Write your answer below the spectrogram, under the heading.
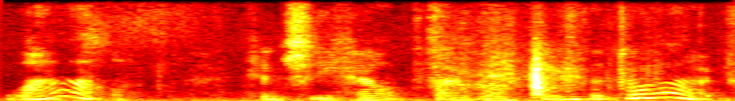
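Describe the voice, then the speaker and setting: A woman reads a picture book aloud to children with lively, swinging intonation and an unhurried pace. She lingers on phrases and encourages young listeners with little questions. There is clear background noise in the home recording. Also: fairly high pitch. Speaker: read-aloud host for children. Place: at home, online session.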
